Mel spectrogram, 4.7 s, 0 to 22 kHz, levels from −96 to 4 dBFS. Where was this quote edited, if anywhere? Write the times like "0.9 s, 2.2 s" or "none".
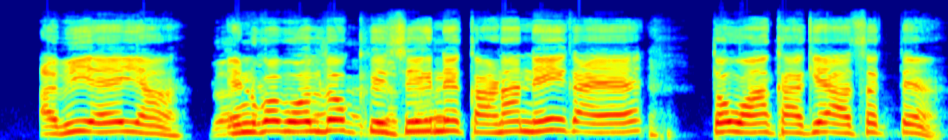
none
